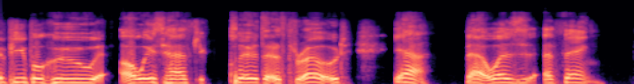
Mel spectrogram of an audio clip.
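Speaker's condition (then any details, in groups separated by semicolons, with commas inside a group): Cerebral palsy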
